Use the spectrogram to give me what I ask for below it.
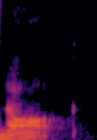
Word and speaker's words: knock: next word oh not the K is silent and knock the K and the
